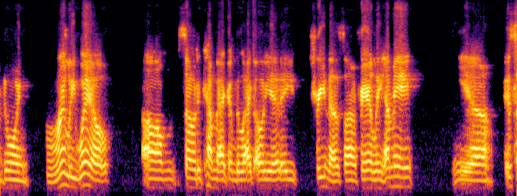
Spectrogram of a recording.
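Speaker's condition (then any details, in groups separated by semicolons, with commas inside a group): No condition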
